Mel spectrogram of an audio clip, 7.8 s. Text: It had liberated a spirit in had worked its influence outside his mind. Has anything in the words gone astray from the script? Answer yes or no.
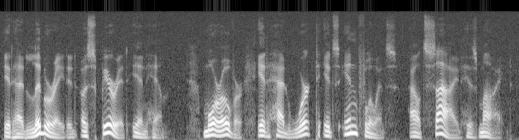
yes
